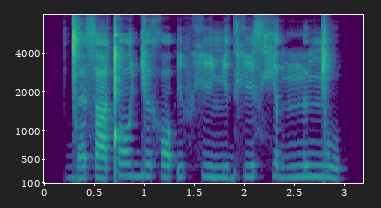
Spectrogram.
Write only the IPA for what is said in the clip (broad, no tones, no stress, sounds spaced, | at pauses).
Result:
ɡ͡ǀ ɛ s a ǃ ɔː ɟ ɘ x ɔ ʔ i f x i ɲ i d x i s ç ɐ d nː ɨ ŋ ŋ͡ǀ u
